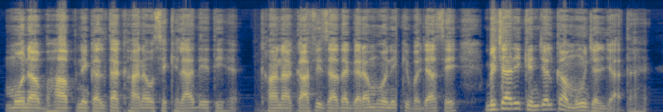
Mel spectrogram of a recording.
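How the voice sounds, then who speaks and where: A man narrates a scripted moral story as its storyteller. His voice sits a little low, and music plays faintly behind him. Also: normal speed.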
